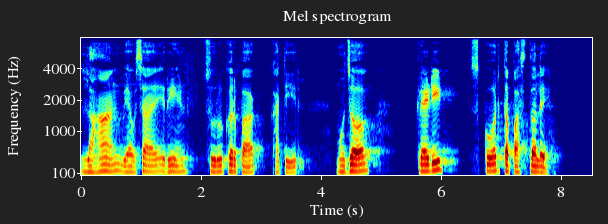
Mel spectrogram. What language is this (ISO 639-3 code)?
kok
